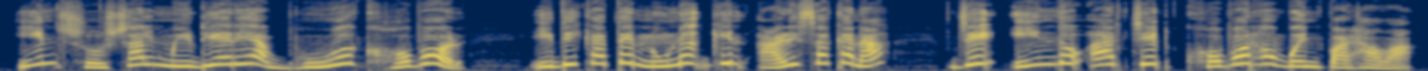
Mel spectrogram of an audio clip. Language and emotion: Santali, angry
